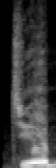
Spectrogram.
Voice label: "jue2", Chinese

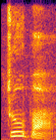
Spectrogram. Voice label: "zhu1 bao3", Chinese

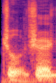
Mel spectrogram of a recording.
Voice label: "zhu3 chi2", Chinese

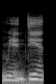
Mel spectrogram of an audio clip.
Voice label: "mian3dian4", Chinese

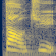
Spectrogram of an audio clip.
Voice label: "dao4 ju4", Chinese

